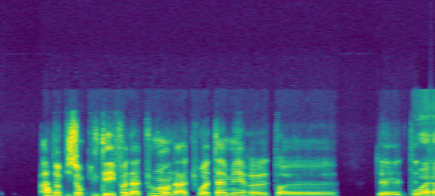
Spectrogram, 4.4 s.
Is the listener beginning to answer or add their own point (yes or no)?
yes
